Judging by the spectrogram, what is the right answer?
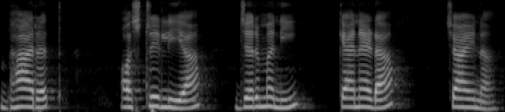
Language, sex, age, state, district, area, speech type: Marathi, female, 18-30, Maharashtra, Wardha, urban, spontaneous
